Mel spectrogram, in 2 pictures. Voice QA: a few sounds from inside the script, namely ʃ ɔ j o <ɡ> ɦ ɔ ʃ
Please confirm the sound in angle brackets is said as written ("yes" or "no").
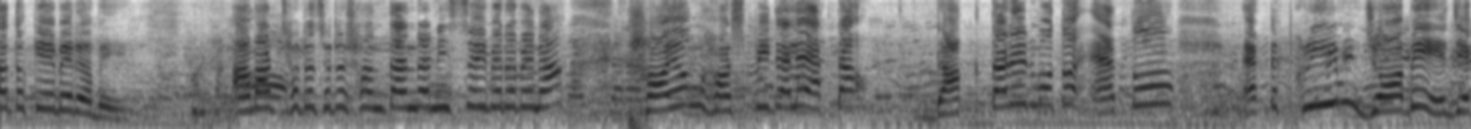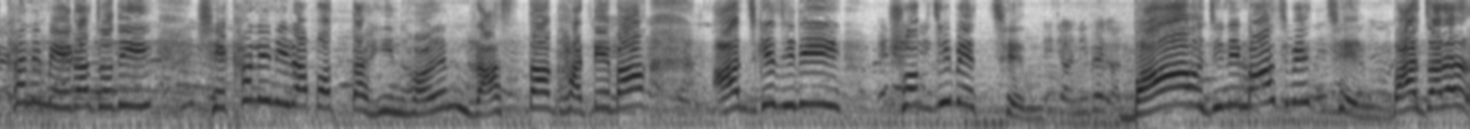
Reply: no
